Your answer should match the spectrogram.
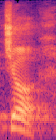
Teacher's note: और च को तालव्य क्यों कहा गया, आपकी जो जिह्वा है, जो जीभ है वो आपके तालू से जाके टच होगी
